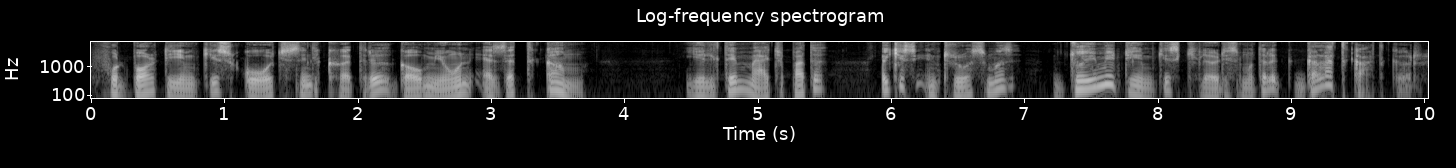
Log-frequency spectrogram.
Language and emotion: Kashmiri, disgusted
